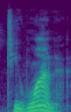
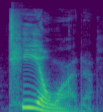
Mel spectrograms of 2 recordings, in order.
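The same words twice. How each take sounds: First: The first syllable is a plain 'tee' sound. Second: An extra 'uh' vowel follows the first syllable. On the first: The speaker calls it right. "It's Tijuana, T I J" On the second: The speaker calls it wrong. "not Tijuana"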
